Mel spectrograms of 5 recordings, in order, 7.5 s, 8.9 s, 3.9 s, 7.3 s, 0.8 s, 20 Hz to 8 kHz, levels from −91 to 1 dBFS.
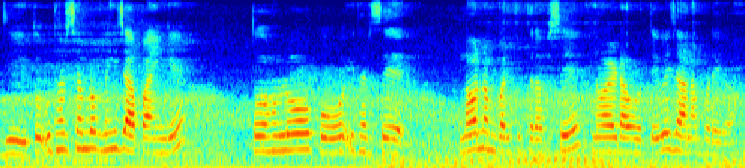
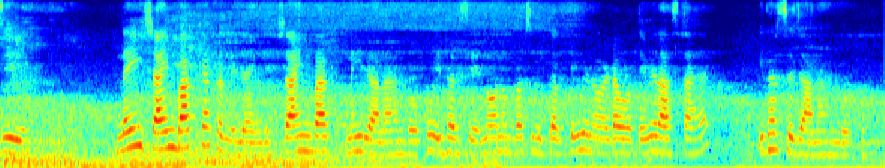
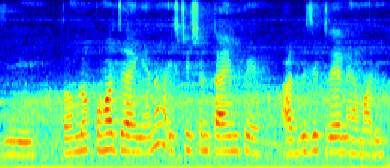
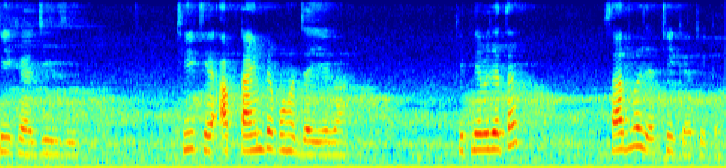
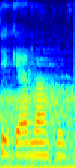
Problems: constant background noise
